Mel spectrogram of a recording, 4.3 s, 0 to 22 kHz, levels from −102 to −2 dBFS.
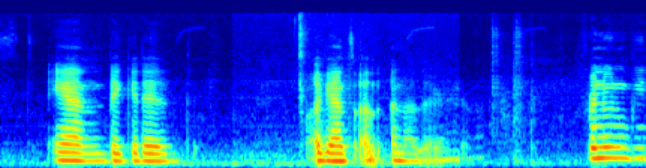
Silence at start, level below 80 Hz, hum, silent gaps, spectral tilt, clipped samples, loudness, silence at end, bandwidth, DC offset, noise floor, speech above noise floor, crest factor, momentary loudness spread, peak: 0.35 s; -66 dBFS; none; none; -8.5 dB/octave; under 0.1%; -29 LUFS; 0 s; 10 kHz; under 0.1%; -60 dBFS; 32 dB; 18 dB; 18 LU; -14 dBFS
